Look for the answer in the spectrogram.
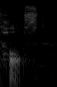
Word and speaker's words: Hulse: He's like, this is how you pronounce it. It's Pulse, but with an H. So it's Hulse.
